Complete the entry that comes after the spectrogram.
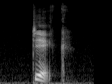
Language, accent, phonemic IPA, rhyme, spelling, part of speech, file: English, US, /dɪk/, -ɪk, dick, noun / verb / numeral, En-us-dick.ogg
- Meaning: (noun) 1. A male person 2. The penis 3. A contemptible or obnoxious person; a jerk; traditionally, especially, a male jerk 4. Absolutely nothing 5. Sexual intercourse with a man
